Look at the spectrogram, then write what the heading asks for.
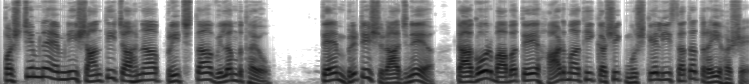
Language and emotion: Gujarati, neutral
